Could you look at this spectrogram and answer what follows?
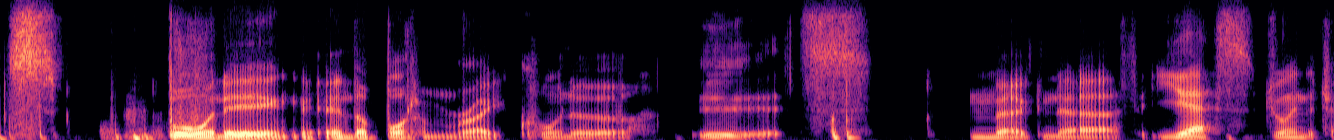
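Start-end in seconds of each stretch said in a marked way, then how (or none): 0.0-5.6 grand arena-style epic announcer voice, deep and slow. Host introduces a player spawning into the match, epic announcer voice. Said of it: "putting on an epic voice".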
